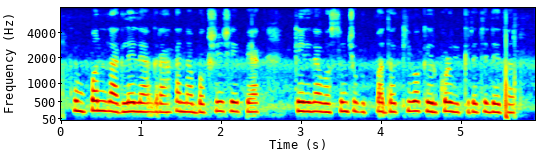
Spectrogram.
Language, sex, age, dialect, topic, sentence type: Marathi, female, 51-55, Northern Konkan, banking, statement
